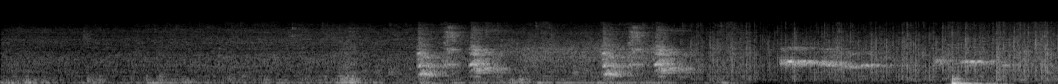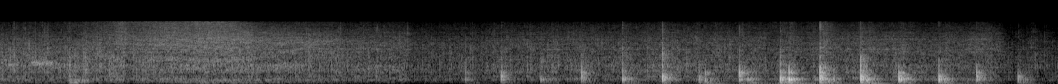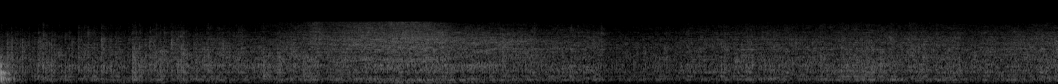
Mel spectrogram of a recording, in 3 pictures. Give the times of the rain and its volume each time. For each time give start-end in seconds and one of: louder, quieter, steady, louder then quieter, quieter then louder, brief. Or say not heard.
0.0-31.6 louder then quieter.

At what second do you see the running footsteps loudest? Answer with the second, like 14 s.
19 s.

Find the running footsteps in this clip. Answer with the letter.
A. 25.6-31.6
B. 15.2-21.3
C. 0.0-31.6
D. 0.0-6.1
B.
